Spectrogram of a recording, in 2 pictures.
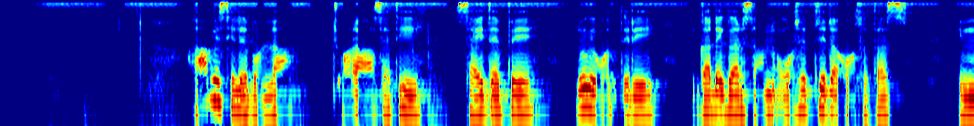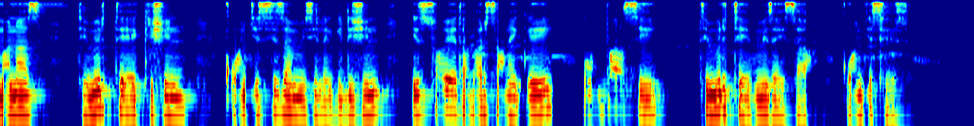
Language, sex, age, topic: Gamo, male, 18-24, agriculture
